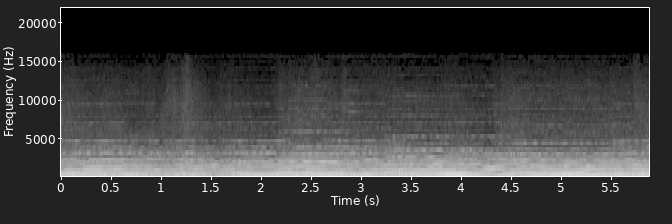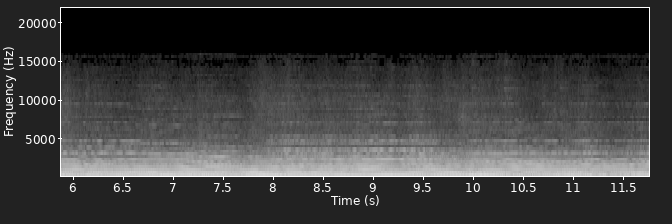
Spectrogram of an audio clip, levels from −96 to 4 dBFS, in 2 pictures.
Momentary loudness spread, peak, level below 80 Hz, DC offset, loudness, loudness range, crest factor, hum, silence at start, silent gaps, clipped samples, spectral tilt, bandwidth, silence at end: 4 LU; -6 dBFS; -44 dBFS; under 0.1%; -18 LUFS; 2 LU; 12 dB; none; 0 s; none; under 0.1%; -7 dB/octave; 12.5 kHz; 0 s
